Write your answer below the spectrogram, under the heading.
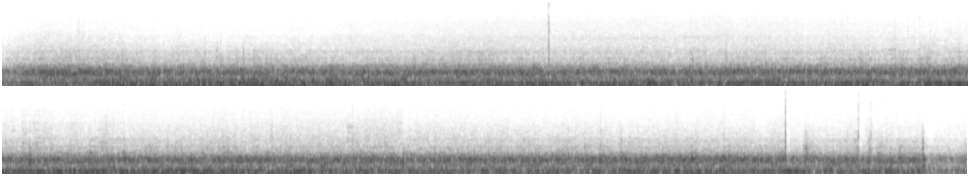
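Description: Steady low rumble of city street ambience heard from a moving camera, with a few faint short clicks near the end.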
